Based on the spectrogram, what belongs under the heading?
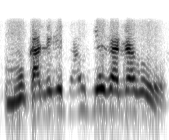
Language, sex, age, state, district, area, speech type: Odia, male, 60+, Odisha, Gajapati, rural, conversation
